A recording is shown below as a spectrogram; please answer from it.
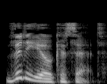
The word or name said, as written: videocassette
